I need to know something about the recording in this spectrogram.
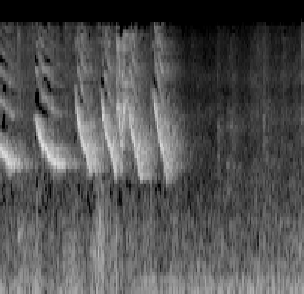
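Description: Caged Fischer's lovebirds calling: a quick run of shrill screeches, each falling in pitch, over the first two seconds, then the calls stop.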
